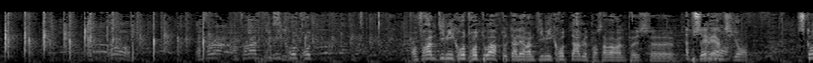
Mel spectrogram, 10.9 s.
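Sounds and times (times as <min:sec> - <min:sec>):
audience applause: 0:00.0 - 0:06.0
speech: 0:02.9 - 0:04.8, 0:05.5 - 0:10.8.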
